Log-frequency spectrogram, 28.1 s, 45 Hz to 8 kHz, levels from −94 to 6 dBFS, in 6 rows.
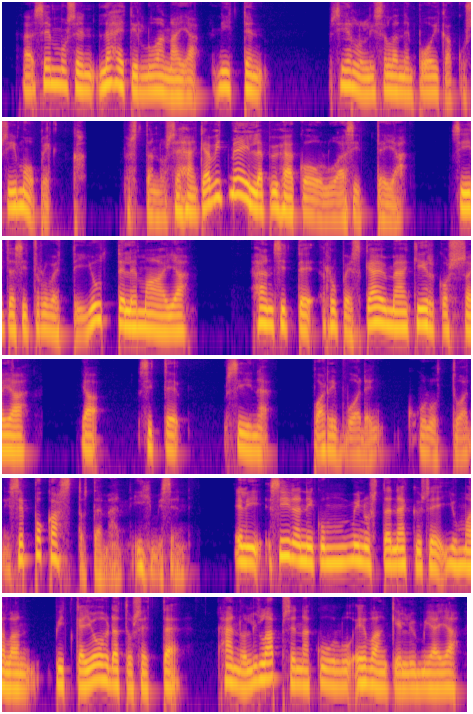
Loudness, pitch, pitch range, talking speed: -14 LUFS, 145 Hz, 125-170 Hz, 125 wpm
